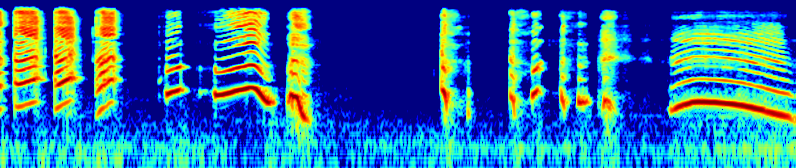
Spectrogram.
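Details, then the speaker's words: Sudden high-pitched yelps, squeals and a long wail with irregular pauses: uncontrollable vocal tics during a continuous tic attack in an adult, filmed while taking an emergency THC inhaler to calm the tics. "this is all ticks [Applause] see the mission have to go through just take one [ __ ] gulp [ __ ] off [ __ ] [Music] because wow because i can't control these ones"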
